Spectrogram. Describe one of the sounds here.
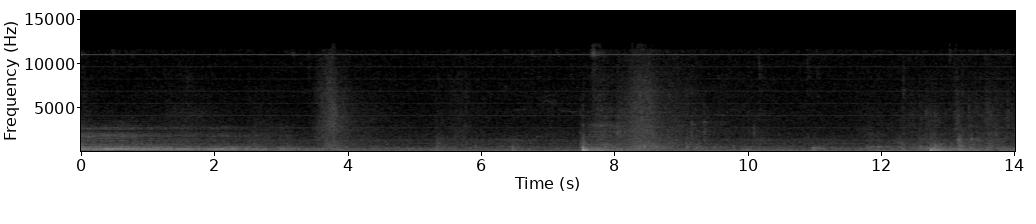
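A viola is bowed.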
